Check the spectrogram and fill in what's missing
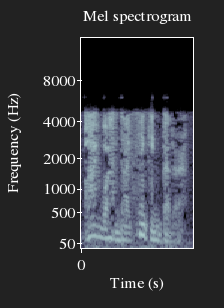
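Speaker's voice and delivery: ordinary delivery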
